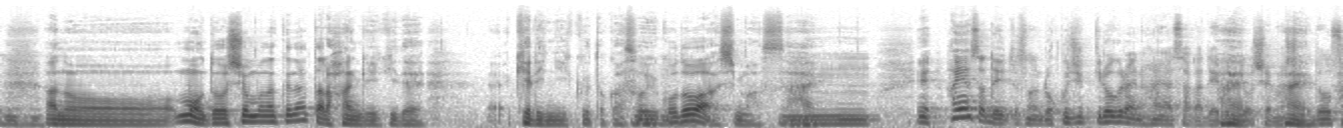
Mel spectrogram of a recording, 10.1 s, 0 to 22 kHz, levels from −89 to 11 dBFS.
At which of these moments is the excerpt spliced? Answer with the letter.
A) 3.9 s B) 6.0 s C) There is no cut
C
